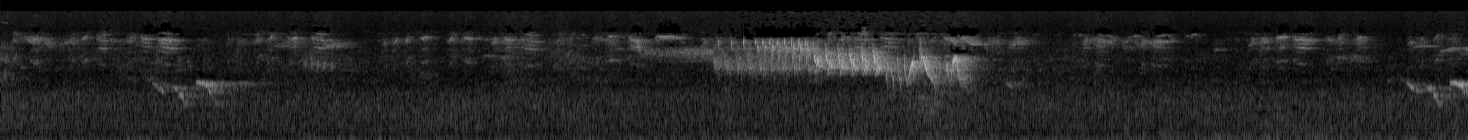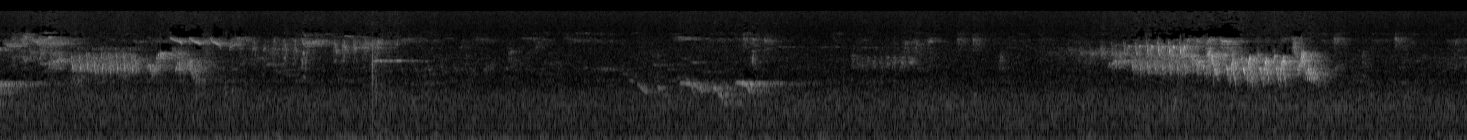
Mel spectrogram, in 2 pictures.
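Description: Birds calling over a steady low outdoor background: a few short, high chirps and two loud, rapid trills of about two seconds each, one about a third of the way in and one near the end.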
